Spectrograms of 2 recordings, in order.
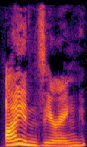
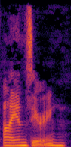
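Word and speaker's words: Ian Ziering: in this no but I was going to correct your pronunciation again because oh yeah come on ION zering was best known for Beverly Hills 90210 and everybody knows that his name was iron zering see I didn't everybody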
